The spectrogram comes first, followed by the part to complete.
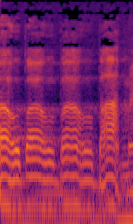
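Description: Music with a singing voice: several short held sung phrases, the pitch wavering on each note.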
